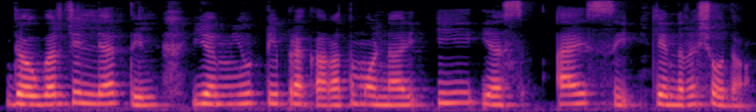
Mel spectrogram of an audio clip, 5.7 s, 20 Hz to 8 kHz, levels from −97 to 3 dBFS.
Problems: background sounds at intervals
